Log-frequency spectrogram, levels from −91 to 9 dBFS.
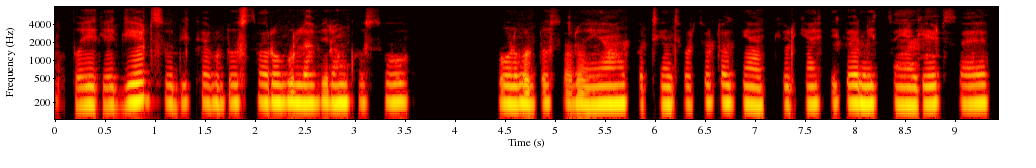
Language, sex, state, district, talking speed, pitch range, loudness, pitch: Rajasthani, female, Rajasthan, Churu, 180 wpm, 180-195 Hz, -28 LUFS, 190 Hz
